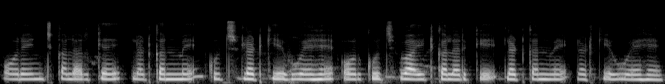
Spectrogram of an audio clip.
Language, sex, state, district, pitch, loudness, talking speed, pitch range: Hindi, female, Rajasthan, Jaipur, 240 Hz, -17 LUFS, 170 wpm, 235-250 Hz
